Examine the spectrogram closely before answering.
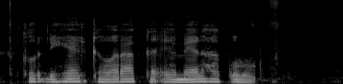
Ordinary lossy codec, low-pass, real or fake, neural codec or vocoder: none; none; fake; codec, 44.1 kHz, 3.4 kbps, Pupu-Codec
